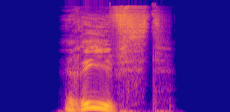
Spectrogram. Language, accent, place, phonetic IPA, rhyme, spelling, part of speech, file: German, Germany, Berlin, [ʁiːfst], -iːfst, riefst, verb, De-riefst.ogg
- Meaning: second-person singular preterite of rufen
